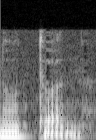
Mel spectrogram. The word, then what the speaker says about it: automne: je préfère partir en automne attention à la prononciation de automne au town automne il y a deux eaux les eaux sont différents le premier os os le deuxième mot or automne l'automne j'aime beaucoup l'automne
